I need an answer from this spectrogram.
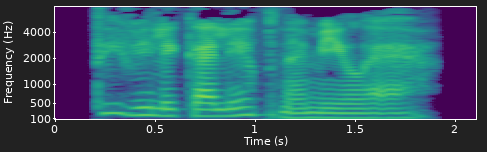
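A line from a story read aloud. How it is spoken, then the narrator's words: Tender whisper. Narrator (Russian): ласково прошептала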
